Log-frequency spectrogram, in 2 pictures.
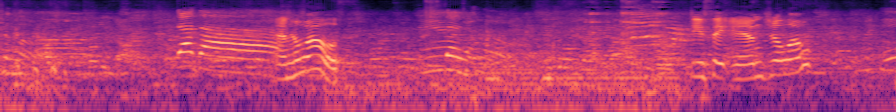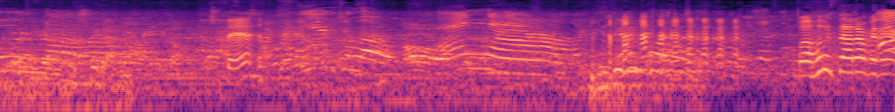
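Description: A little girl talks animatedly close by in a high voice.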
